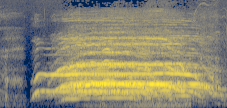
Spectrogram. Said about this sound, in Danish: Vi har tænkt, at vi kunne afstemme uh, stemme ved uh, ikke klappen, men hujen. Mm. Så skal man ligesom give den lidt mere.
